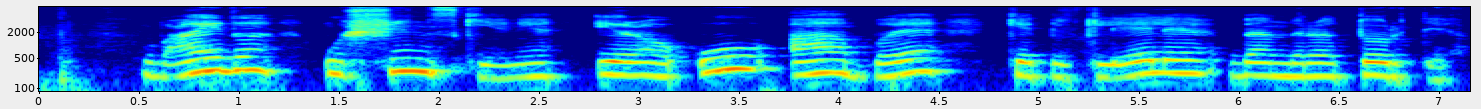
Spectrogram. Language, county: Lithuanian, Alytus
